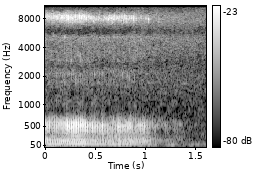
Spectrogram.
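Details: A dog snoring during an afternoon nap: a single low, rattling breath sound, fading out.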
